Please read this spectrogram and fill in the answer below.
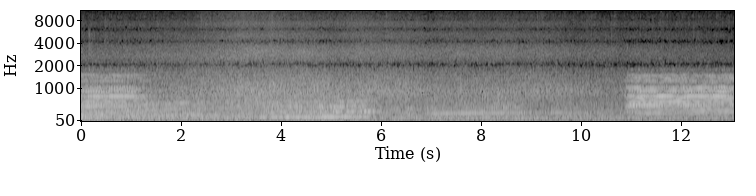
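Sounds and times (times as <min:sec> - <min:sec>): locomotive air horn: 0:00.0 - 0:01.6, 0:10.8 - 0:13.0
freight train rumbling by: 0:00.0 - 0:07.7, 0:08.6 - 0:13.0.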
